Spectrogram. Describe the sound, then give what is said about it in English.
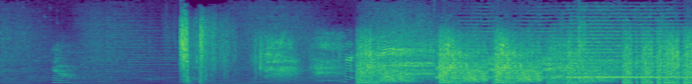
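Gunfire erupts: a few isolated sharp bangs give way to a dense, continuous volley of loud, crackling shots that fills the second half. “Stop firing! Stop firing!”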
